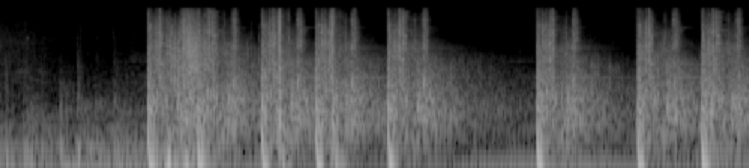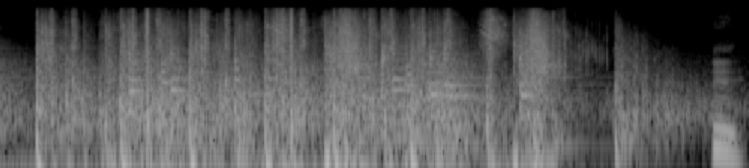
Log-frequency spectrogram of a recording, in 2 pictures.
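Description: A heavy weapon fires a series of loud booming shots.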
